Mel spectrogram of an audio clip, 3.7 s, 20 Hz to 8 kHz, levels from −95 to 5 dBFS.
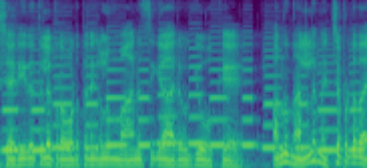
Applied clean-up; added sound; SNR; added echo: none; Wind instrument, woodwind instrument; 4 dB; reverberation time 0.5 s.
